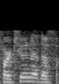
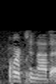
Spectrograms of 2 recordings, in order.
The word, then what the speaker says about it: Fortunata: Well, Fortuna is it Fortuna? Fortunata. Fortunata is how it's pronounced in the audiobook, yeah.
